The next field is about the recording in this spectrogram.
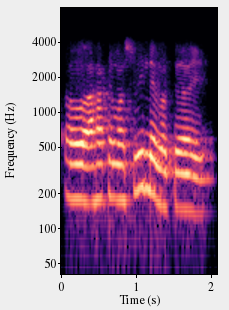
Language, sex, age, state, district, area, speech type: Maithili, male, 45-60, Bihar, Sitamarhi, rural, conversation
